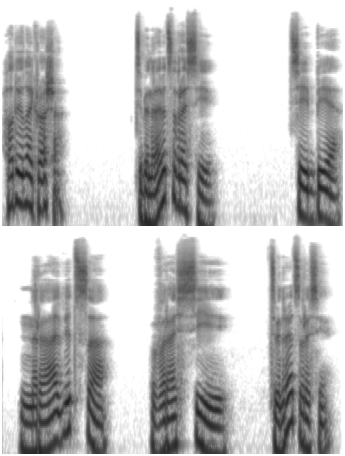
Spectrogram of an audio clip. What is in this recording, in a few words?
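Russian, How do you like Russia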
